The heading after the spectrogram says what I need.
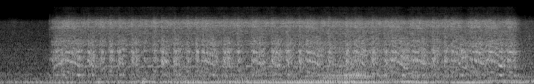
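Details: Kawasaki GPz 400: starter spins steadily for about five seconds without the engine firing, long hard-start cranking caused by an overflowing carburettor, later solved.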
